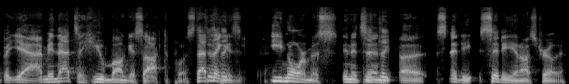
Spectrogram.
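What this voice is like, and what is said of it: Attempted Australian accent. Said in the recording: “I can't really do analysis in Australian accent”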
